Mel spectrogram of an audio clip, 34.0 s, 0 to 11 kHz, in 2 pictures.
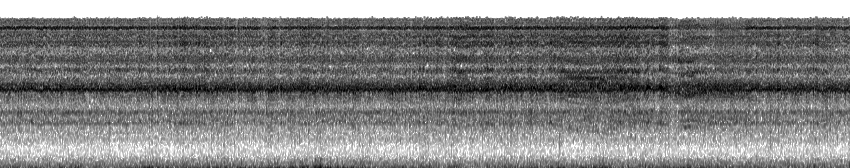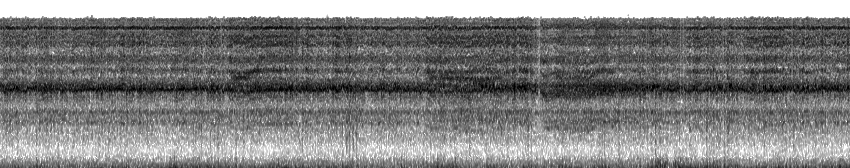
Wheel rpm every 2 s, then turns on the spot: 240, 230, 240, 230, 230, 230, 220, 230, 230, 230, 230, 230, 230, 220, 220, 230, 230.
none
